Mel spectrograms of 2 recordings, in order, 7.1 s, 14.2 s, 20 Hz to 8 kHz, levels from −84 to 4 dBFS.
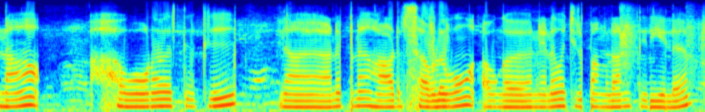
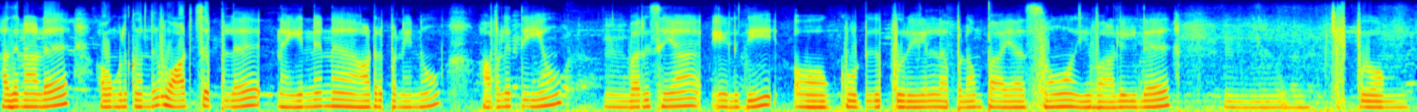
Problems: constant background noise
